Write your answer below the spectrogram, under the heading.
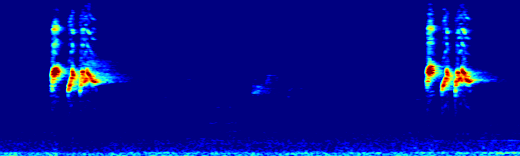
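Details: Red-whiskered bulbul singing in the morning, meant to trigger other birds to sing: two bursts of bright, chirpy phrases about four seconds apart, each a sharp note followed by rolling warbled notes, with a faint low hum beneath.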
